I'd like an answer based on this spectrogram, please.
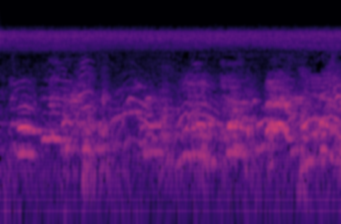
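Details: Monkeys at a zoo at lunch time, calling as the keeper gets closer: many overlapping squealing, arched harmonic calls and chatter, some rising then falling, tumbling over one another without pause, over a steady high hiss.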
